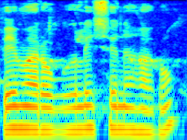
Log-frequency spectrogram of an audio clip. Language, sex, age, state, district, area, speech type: Bodo, male, 30-45, Assam, Udalguri, rural, spontaneous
